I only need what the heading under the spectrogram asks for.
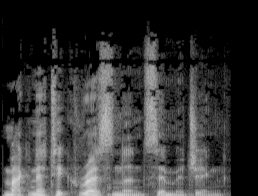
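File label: "magnetic resonance imaging", British English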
